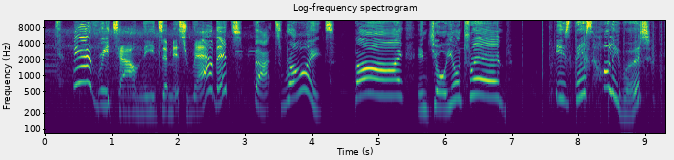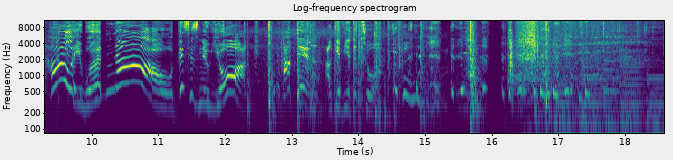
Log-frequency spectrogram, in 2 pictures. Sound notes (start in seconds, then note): 14.2 Peppa and George laughing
